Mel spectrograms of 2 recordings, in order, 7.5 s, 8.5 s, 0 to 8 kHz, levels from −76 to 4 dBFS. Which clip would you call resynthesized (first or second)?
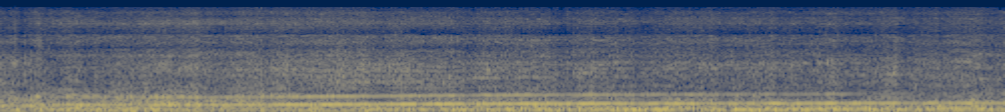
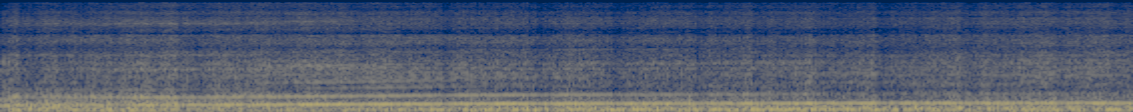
first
